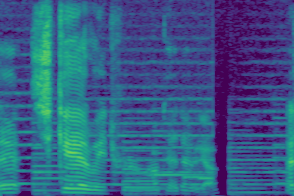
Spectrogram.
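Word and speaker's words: Scaredy-shroom: Now we got the Squandry Shroom, is that how you say it? Scary Shroom, okay, there we go.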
